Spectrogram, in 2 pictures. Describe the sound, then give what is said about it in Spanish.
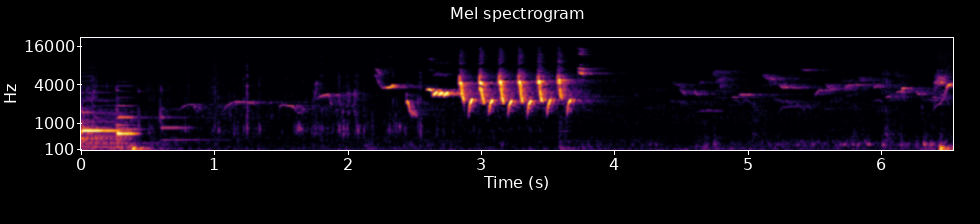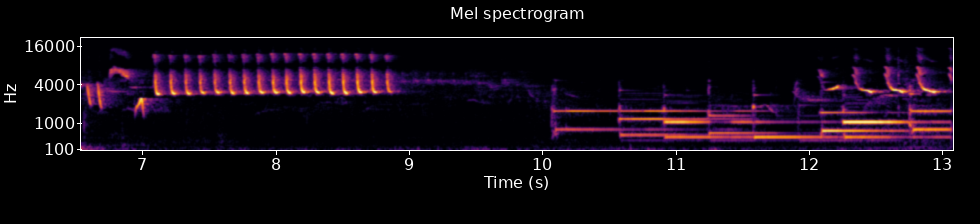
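Birds chirp and trill with no talking, including a couple of rapid, buzzy bursts of chirps and a run of clear whistled notes near the end, all fairly loud. “Bueno, ala, corta y pone un pájaro.”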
